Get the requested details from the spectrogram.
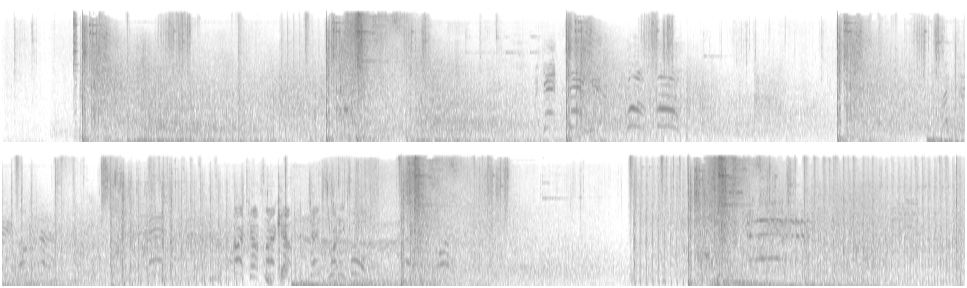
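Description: Sniper rifle shots boom loudly, each followed by a rolling echo.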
